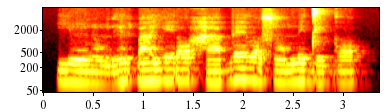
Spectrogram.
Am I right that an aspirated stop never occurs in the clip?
yes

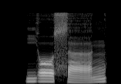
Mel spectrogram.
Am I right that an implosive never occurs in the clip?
yes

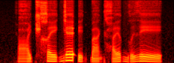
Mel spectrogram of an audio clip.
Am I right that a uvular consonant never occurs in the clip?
no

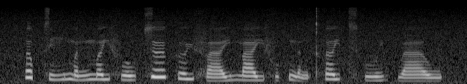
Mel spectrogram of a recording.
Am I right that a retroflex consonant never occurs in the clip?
yes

